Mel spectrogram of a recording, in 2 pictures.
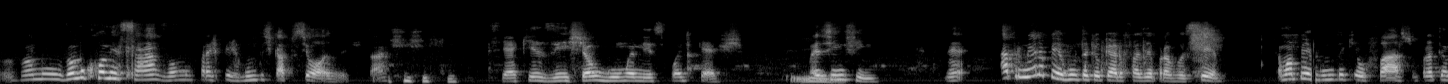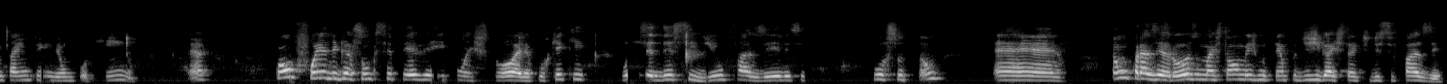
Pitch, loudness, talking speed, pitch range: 210 Hz, -23 LUFS, 150 wpm, 185-245 Hz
